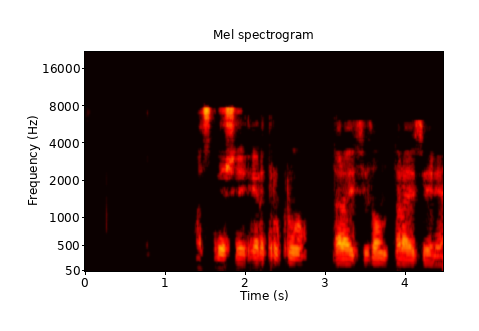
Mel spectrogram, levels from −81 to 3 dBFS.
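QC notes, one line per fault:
1.97–4.48 s, adaptive stream at a lower bitrate: quality drops abruptly at 1.97 s with no gap. Nothing remains above 6 kHz and codec artefacts thicken until the end, consistent with a slowed connection forcing a switch from roughly 96 to 24 kbit/s AAC.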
